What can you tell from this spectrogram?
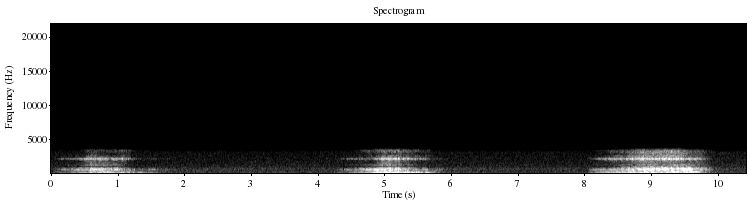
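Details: Adult male boyfriend snoring loudly, with a prominent rattle: rough, vibrating snores about every four seconds, roughly 14 a minute, with quiet between them.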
